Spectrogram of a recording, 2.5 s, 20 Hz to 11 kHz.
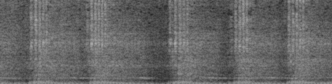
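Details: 200cc motorcycle, upgraded from a stock 59 to a 63 big-bore setup after the engine grew loud, now in break-in: light throttle blips with a smooth exhaust note and no knocking; the freshly built engine sounds healthy and quiet.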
